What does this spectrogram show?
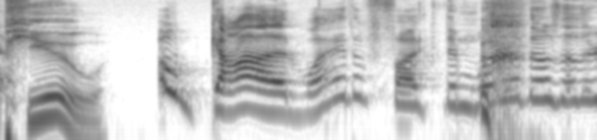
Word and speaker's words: Pugh: i just thought lawrence pugh like florence did you say pug is that not how you say it pew oh god why the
